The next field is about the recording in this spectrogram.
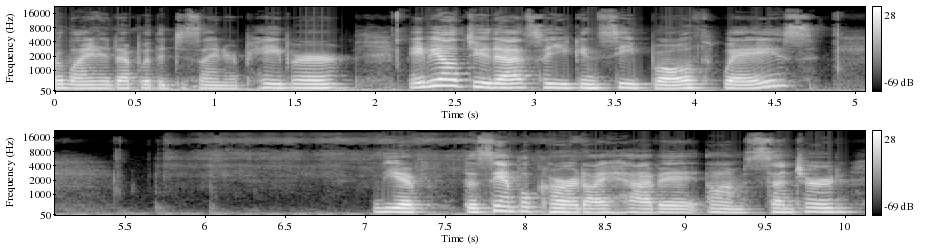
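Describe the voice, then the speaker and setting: Raspy-voiced woman getting over a cold. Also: lowish voice. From United States. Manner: chatty, step-by-step explaining. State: recovering from a head cold. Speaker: card-making instructor. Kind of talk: casual craft tutorial. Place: home craft room with open windows.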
